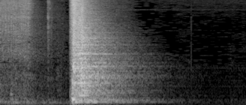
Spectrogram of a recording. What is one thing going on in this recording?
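Drums and cymbals crash loudly in a large hall.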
